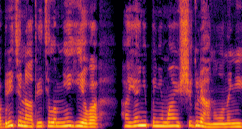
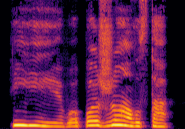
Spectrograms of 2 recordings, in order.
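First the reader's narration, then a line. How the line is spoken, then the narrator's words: Pleading moan. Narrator (Russian): простонала в мольбе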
